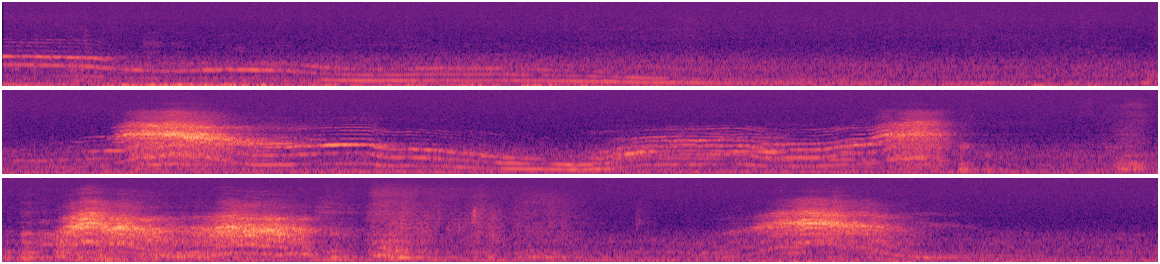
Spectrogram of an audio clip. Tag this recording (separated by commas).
Animal, Domestic animals, Cat, Hiss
